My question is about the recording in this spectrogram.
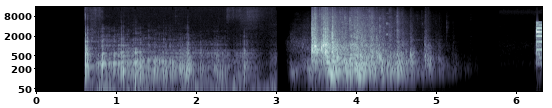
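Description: Sound effects of a bowling ball dropped overboard: a sudden heavy impact about half a second in with a rumble that fades over a couple of seconds, then a second, brighter crash about three and a half seconds in.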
